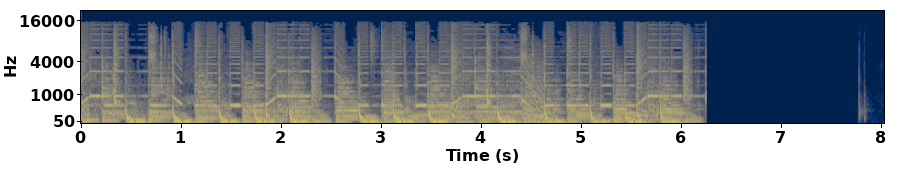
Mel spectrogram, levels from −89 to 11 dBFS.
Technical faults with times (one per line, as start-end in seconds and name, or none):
1.10 overlap between stream segments
2.12 overlap between stream segments
3.11 overlap between stream segments
4.10 overlap between stream segments
6.07 overlap between stream segments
